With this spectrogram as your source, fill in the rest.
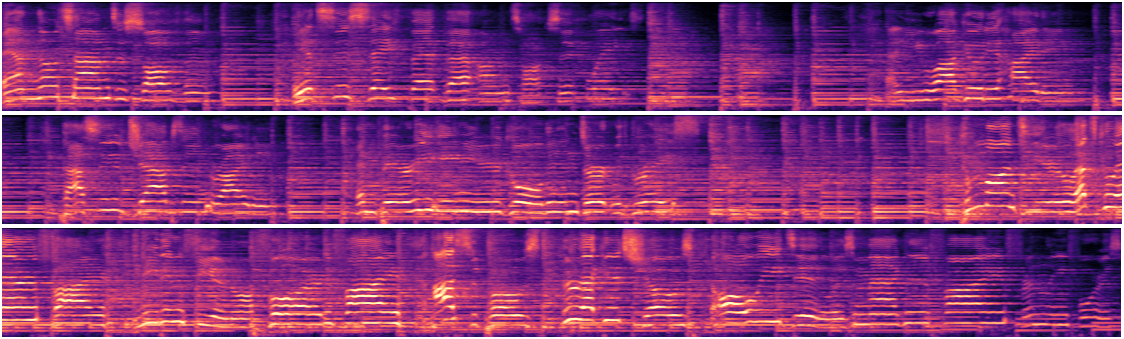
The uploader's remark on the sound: Live from Fremont Abbey Arts Center, Seattle, September 10th, 2013.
